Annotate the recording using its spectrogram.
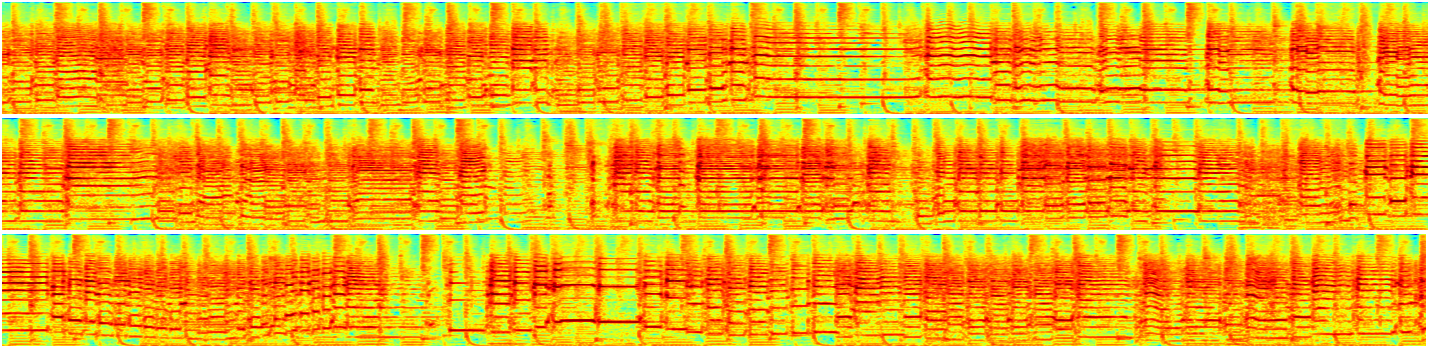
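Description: Electric guitar, played with a pick, improvising a solo over a bass-heavy backing groove. The lines move between bluesy, jazzy phrases and raga phrases ornamented with held notes and sliding pitch bends, with a run of slides a little past the middle.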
